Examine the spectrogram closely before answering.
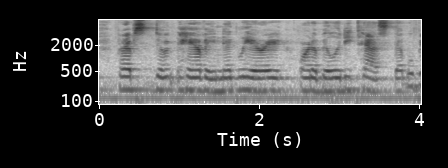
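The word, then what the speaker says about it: Naglieri: spell that for me, please. I can never remember it. Is it Neglieri?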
